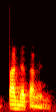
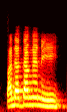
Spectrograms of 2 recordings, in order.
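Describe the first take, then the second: First: Said in the usual way. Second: Louder, higher official telling him to sign; a lightly voiced official pushing the paper across; official handing over paper. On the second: The official handing him the form, mildly brisk. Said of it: "disodori kertas".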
